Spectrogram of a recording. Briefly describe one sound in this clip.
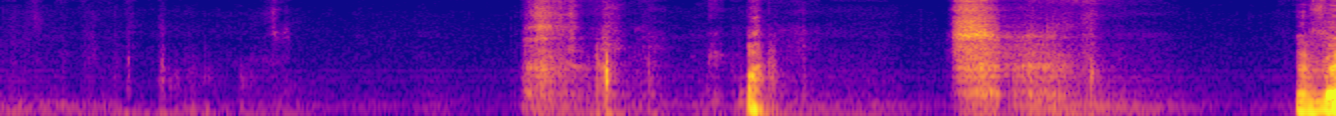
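Paper pages rustle as a comic book is turned.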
